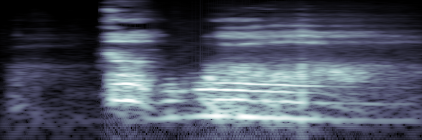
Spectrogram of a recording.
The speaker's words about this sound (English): Oh. You did it. You got a gasp.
